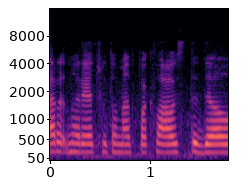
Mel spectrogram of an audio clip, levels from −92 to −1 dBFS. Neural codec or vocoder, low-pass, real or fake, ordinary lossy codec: none; 7.2 kHz; real; Opus, 32 kbps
